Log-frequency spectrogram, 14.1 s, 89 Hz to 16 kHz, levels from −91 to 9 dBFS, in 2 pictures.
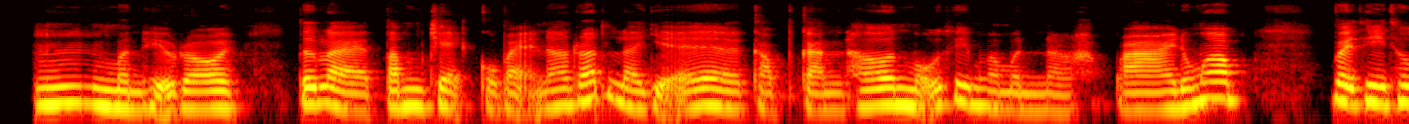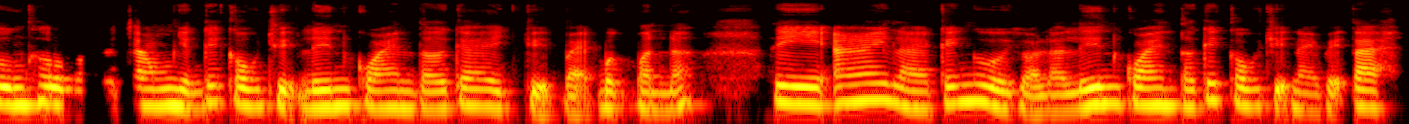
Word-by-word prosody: Ừm, 205 -1 +3
mình 175 -2 +1
hiểu 175 - +2
rồi. 175 0 +2 0.3
Tức 205 - +5
là 170 -6 +2
tâm 185 +4 0
trạng 190 -1 -1
của 170 - -6
bạn 165 0 -5
nó 195 +2 -2
rất 250 +6 +1
là 215 -7 -1
dễ 180 +1 0
cộc 165 -2 -7
cằn 165 -1 -3
hơn 200 +1 +3
mỗi 195 +1 0
khi 225 -1 0
mà 195 -4 -2
mình, 160 -1 -6
à, 150 -1 -8
học - - -12
bài, 165 +1 0
đúng 195 +4 +2
hông? 260 -1 +5 0.5
Vậy 230 -4 +6
thì 225 -2 +5
thường 210 -2 +4
thường 210 -3 +3 0.2
ở - - -16
trong 200 -1 0
những 180 -3 +1
cái 220 - -4
câu 200 -3 0
chuyện 190 - +1
liên 185 +2 +2
quan 180 -2 -3
tới 175 0 -3
cái 190 -4 -3
chuyện - - -1
bạn 145 - -5
bực 175 -2 -4
mình 165 -1 -4
á, 205 +5 -5 0.4
thì 215 -2 +5
ai 235 +4 0
là 180 -5 -2
cái 215 +1 -2
người, 215 -7 +2
gọi 140 - -4
là, 155 +1 -5
liên 205 +5 +4
quan 205 -1 +1
tới 190 - -4
cái 245 +5 -2
câu 200 -2 -1
chuyện 200 - -3
này 160 -3 -8
vậy - - -5
ta? 185 -2 +1
190 Hz, 260 wpm, -22 LUFS, 175-210 Hz, 0.5 s, Vậy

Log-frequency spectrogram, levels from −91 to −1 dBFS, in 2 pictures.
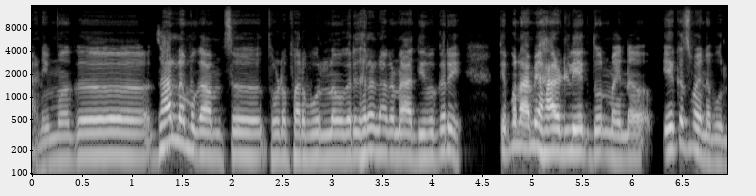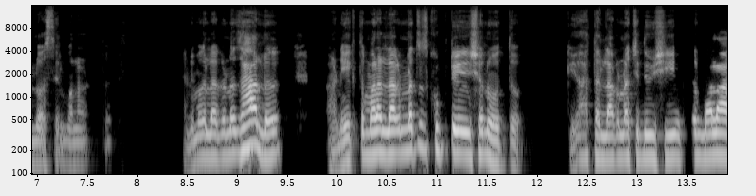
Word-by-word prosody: आणि 125 +3 -8
मग 150 +2 -6
अ, 170 0 +2
झालं 255 +4 +4
मग 195 -3 -2
आमचं 165 0 0
थोडंफार 165 0 -3
बोलणं 165 0 -1
वगैरे 165 +1 0
झालं 180 +3 +1
लग्नाआधी 170 -2 -1
वगैरे, 175 +2 -2 0.4
ते - - -1
पण - - 0
आम्ही 225 - +5
हार्डली 185 0 +5
1-2 180 -1 -1
महिना, 155 - -2 0.3
1च 220 +2 -2
महिना 175 -7 0
बोललो 135 -2 -6
असेल - - -10
मला 125 +1 -12
वाटतं 180 - -24 0.7
आणि 120 - -14
मग 155 +2 -3
लग्न 165 +1 -2
झालं. 180 -4 +4 0.5
आणि 110 +8 -5
एक 145 - -7
तर - - -2
मला 180 +1 +6
लग्नाचच 190 +4 +1
खूप 200 -1 -6
टेन्शन 175 -1 +3
होतं 130 -3 -3 0.5
की - - -15
आता 155 +1 -7
लग्नाच्या 155 +1 -2
दिवशी 155 0 -1
एक 155 - -9
तर - - -2
मला 165 +1 +5
165 Hz, 185 wpm, -25 LUFS, 155-180 Hz, 0.7 s, मला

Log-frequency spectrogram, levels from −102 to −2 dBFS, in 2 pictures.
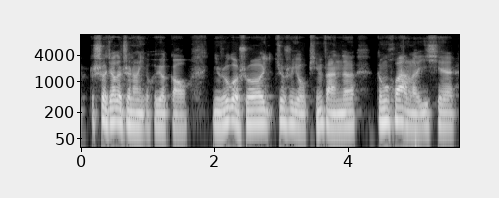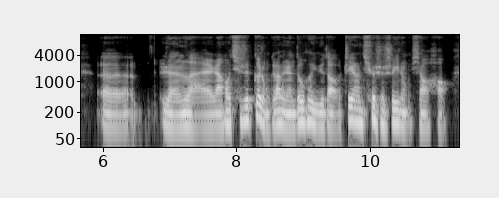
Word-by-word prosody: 社 140 -5 +1
交 125 +2 +4
的 120 - +5
质 110 - 0
量 100 -1 +2
也 95 +1 -4
会 95 +1 -6
越 95 -1 +1
高。 90 -1 -4 0.3
你 105 - -2
如 110 +5 +3
果 130 -4 +4
说 115 +3 +3
就 120 +3 -3
是 115 0 -1
有 100 -4 +1
频 105 +4 -4
繁 95 -4 +2
地 100 +2 +1 0.3
更 125 +1 +2
换 125 -4 +3
了 95 -1 -1
一 100 +2 -1
些， 100 0 -4 0.4
呃， 90 -1 -3 0.4
人 95 -2 0
来， 90 -1 0
然 95 0 +1
后 110 - +1
其 110 +4 -6
实 130 - +2
各 150 +4 +2
种 95 -8 0
各 100 - -4
样 110 - +3
的 110 - +1
人 95 -1 +2
都 120 +3 +3
会 120 -1 +2
遇 100 -2 0
到， 95 0 -1
这 135 +7 -1
样 125 -3 +2
确 130 - -1
实 110 -5 -1
是 110 +5 -1
一 115 - +2
种 100 -3 -2
消 95 -5 -3
耗。 - - -9
100 Hz, 265 characters per minute, -22 LUFS, 95-115 Hz, 0.4 s, 的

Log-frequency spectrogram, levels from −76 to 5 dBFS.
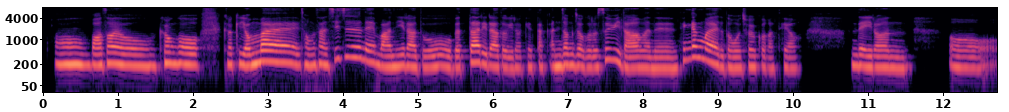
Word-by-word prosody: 어 205 -1 +2
맞아요. 195 -2 +2
그런 220 -1 0
거 200 -2 +2 0.3
그렇게 200 0 -4
연말 225 +1 +6
정산 195 +1 -2
시즌에만이라도 185 - -1
몇 165 -1 -4
달이라도 190 -7 +3
이렇게 165 +2 -7
딱 170 0 -9
안정적으로 180 -2 -1
수입이 265 +6 -3
나오면은 160 -2 -1
생각만 285 -3 +2
해도 195 -5 0
너무 160 -1 -3
좋을 175 +2 -4
것 170 0 -7
같아요. 160 0 -9 0.6
근데 185 -3 -1
이런 170 -1 -2 0.5
어 165 -2 -5
185 Hz, 285 characters per minute, -23 LUFS, 165-210 Hz, 0.6 s, 연말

